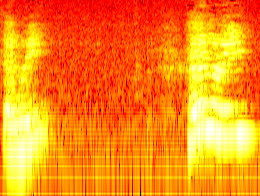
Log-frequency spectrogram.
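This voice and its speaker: Older woman as a bossy, high-pitched little girl mouse. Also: wildly swooping pitch, unhurried, muffled recording. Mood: worried calling. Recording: roomy, distant mic, faint background noise.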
